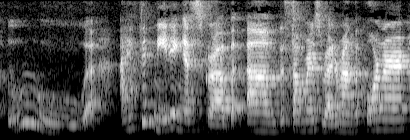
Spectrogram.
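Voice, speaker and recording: This woman's voice sits at a fairly high pitch. The recording carries audible room echo and noticeable background noise. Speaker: beauty vlogger. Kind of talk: product unboxing review.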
